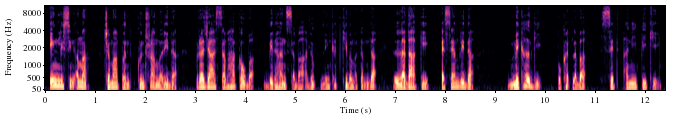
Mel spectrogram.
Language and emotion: Manipuri, neutral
